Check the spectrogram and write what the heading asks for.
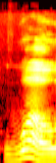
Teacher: i'm moving from the u through the uh to the o so whoa is like a long series of vowels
